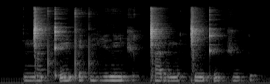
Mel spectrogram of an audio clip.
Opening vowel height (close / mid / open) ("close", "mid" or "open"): open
